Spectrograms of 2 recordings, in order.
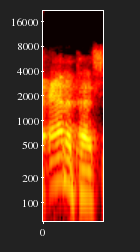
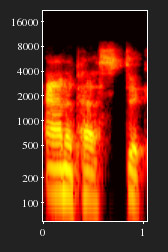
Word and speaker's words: anapest: Whereas the anapest is two unstressed syllables followed by a stressed syllable.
